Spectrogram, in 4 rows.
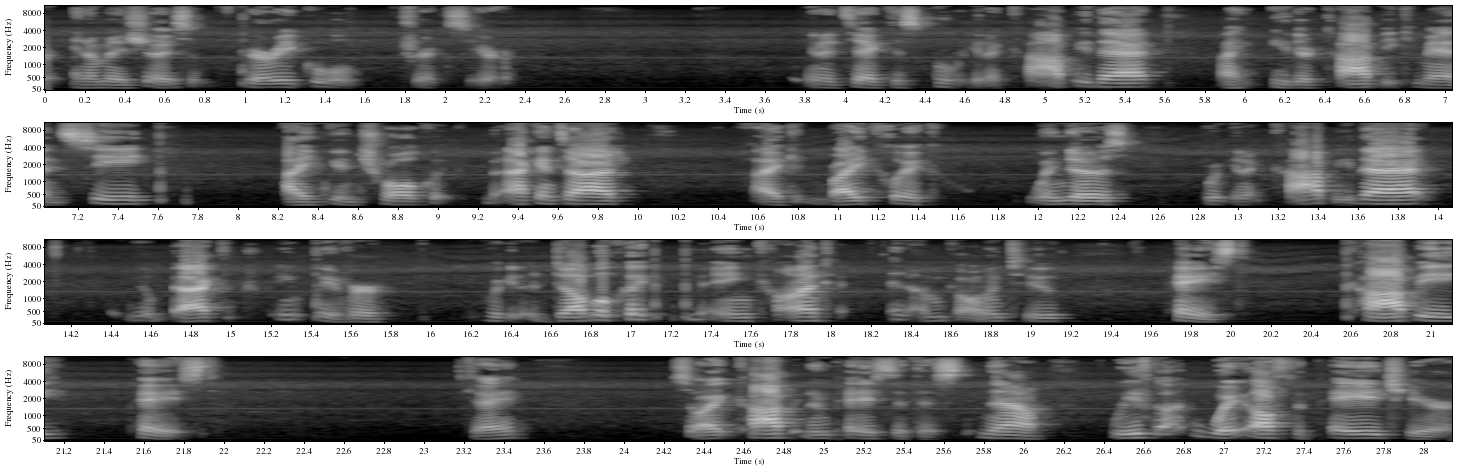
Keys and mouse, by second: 0.7 click, 7.4 ctrl+click, 11.9 click, 13.9 super+Tab, 15.0 click, 17.1 double click, 19.1 super+v, 20.4 double click.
